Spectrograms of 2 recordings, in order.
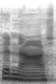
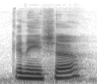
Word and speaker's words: Ganesha: During Diwali, people pray to Lord Ganesh to expect what in return? Wealth, happiness, or good luck? To Lord Ganesha. Yes, I'm sorry, I mispronounced it. Ganesha.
